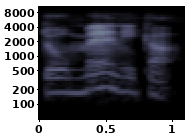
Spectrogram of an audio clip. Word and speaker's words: Domenica: woods in a river my name is pronounced in the Italian Way Dominica domenica it's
